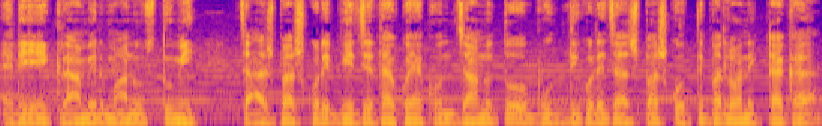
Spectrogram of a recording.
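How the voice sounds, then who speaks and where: A man's voice: lowish voice, fairly even intonation, fast, lightly acted. A man voicing a chatty, familiar village neighbour in a cartoon story. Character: chatty, gossiping village elder-brother type. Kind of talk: Bengali children's cartoon story dialogue. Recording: music playing under the voice.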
